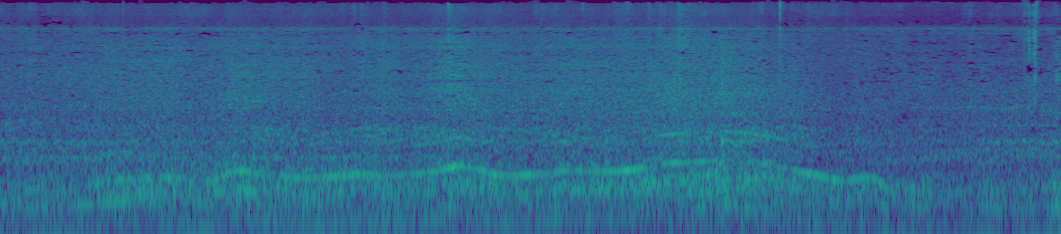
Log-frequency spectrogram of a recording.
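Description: Mitsubishi Triton pickup truck's engine running as it pulls away, its pitch rising and falling with the throttle and dropping off near the end as it moves away.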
